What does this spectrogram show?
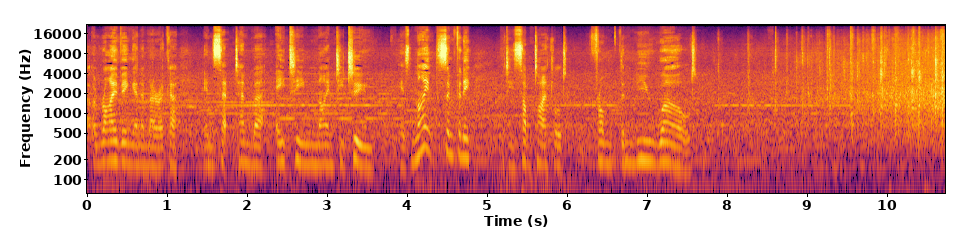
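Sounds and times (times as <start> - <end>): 
speech: 0.2 - 7.8
concert audience applause for an orchestra leader: 8.5 - 10.7.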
